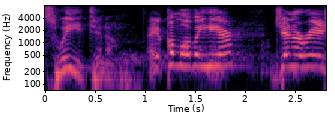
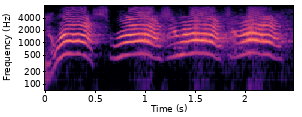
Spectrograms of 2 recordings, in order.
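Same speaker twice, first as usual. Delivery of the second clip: very high, loud parakeet squawk; parakeet imitation; 7 dB louder, much slower than usual. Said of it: "What them saying?".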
